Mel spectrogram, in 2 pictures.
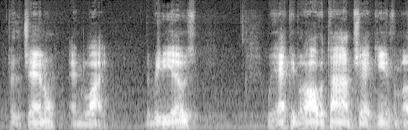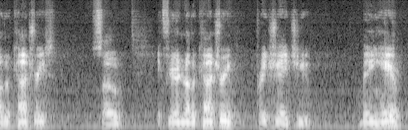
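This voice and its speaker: With a sharp tone and fairly low pitch, a YouTube host from the Southern United States chats casually on his live stream, a little hiss or hum in the background. He's folksy and welcoming, calling out viewers by name.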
